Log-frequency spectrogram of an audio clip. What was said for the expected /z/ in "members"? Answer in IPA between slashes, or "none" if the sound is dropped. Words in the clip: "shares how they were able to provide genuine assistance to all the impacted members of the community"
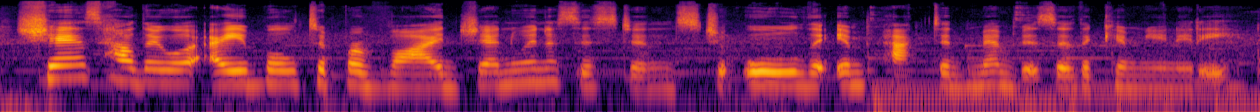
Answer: /z/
